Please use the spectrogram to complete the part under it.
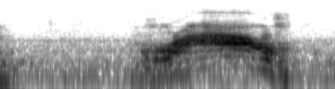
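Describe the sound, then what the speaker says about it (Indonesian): A house cat lets out a single drawn-out, rising and falling meow, close and fairly loud, over quiet background. "Itu mah kucing rumah, bukan Panglima Kumbang itu."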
